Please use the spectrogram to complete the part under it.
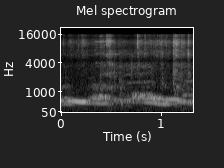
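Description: A white turtle dove and an Iraqi dove coo in a small cage, giving a steady, close, soft low cooing that rises and falls across the short moment, with no voices.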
